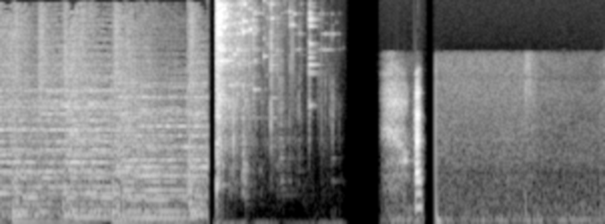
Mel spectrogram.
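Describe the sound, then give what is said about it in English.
Music plays briefly, then cuts to a sudden, loud crash of glass shattering, with scattered tinkling shards trailing off before a short burst of noisy clatter and a low hiss. “Let's bust through that glass ceiling.”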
